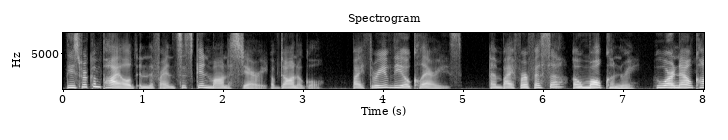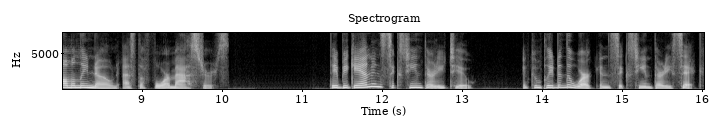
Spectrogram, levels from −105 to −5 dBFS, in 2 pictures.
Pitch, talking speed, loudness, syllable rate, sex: 230 Hz, 155 wpm, -21 LUFS, 5.4 syllables/s, female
